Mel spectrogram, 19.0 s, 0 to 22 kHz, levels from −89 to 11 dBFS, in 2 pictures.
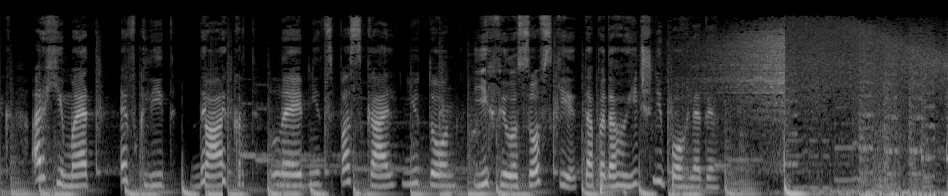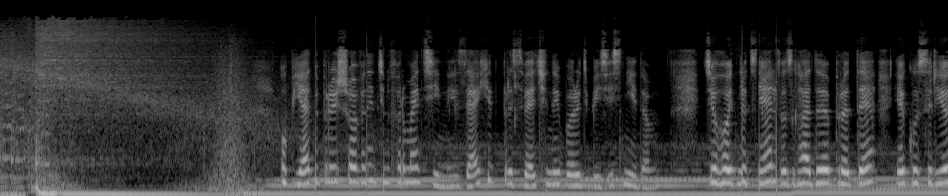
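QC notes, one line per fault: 2.05–2.39 s, 12.63–13.31 s and 16.90–17.24 s, chunks out of order: in each span one block of about 171 ms was delivered or written late. It played one block behind its place at 2.05 s and 16.90 s and three blocks behind at 12.63 s. Nothing is missing, but the sound comes in the wrong order, with three hard joins per event. This is heard as a brief jumbled, garbled moment.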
